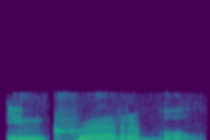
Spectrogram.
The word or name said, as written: incredible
